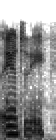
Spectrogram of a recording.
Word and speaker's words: Anthony: pronounce the h but I know the H is not pronounced when you have the Italian pronunciation but like you you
